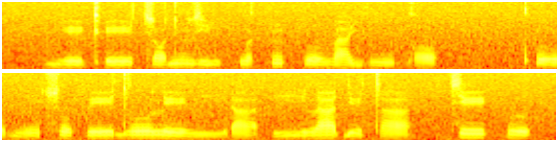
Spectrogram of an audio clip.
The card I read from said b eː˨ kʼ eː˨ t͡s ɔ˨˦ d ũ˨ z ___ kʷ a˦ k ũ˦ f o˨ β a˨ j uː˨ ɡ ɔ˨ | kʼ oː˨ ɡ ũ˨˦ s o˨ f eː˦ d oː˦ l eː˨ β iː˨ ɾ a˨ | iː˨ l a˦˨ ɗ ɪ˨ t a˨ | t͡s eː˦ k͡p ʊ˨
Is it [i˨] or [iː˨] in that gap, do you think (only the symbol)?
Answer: iː˨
